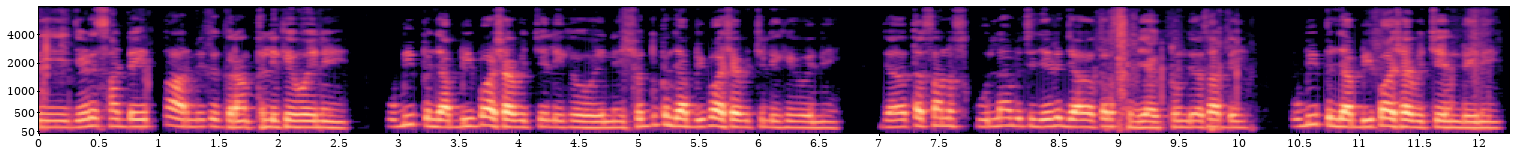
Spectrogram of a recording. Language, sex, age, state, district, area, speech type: Punjabi, male, 18-30, Punjab, Rupnagar, rural, spontaneous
